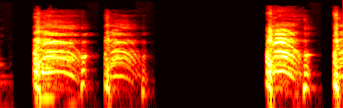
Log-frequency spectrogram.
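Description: Throat clearing from someone with a peanut from trail mix lodged in the throat: several short, rasping voiced bursts, with two close together, a pause, then a few more.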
